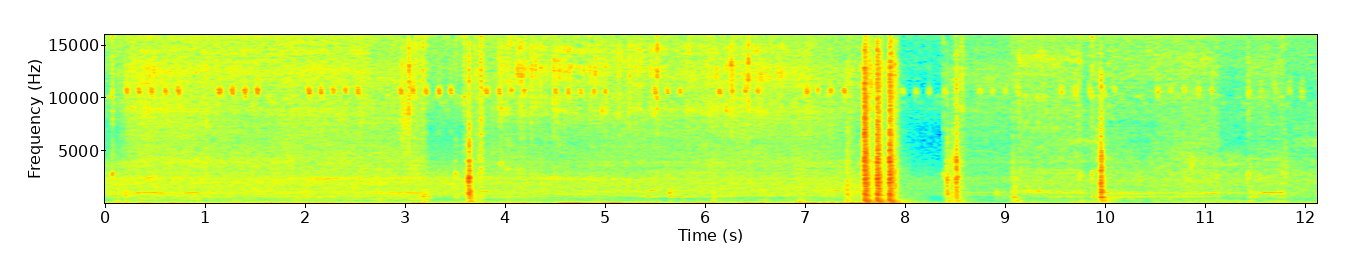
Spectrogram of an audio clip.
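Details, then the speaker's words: Honda Prelude 5th gen (1997–01, BB6) power window: motor hums with wavering pitch and stalls, clunks and knocks between runs; regulator binding, to be replaced. "seems to be working but something's just not right with it"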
